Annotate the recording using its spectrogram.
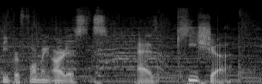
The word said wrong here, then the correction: Kesha: and in fact, it's Kesha. Kesha.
